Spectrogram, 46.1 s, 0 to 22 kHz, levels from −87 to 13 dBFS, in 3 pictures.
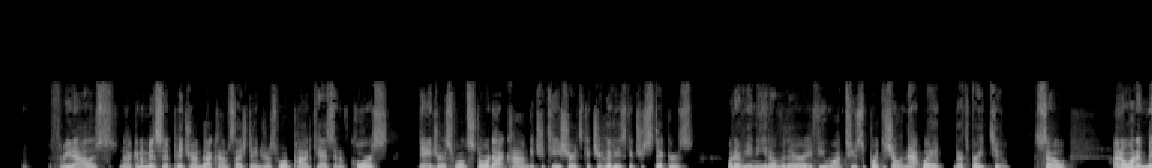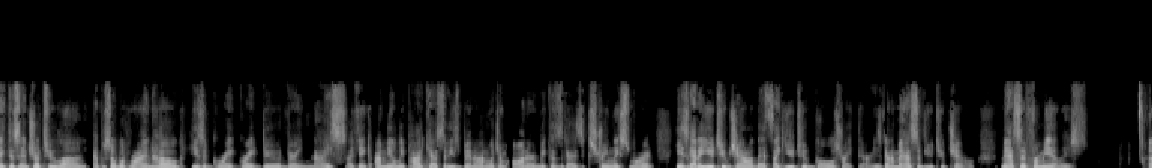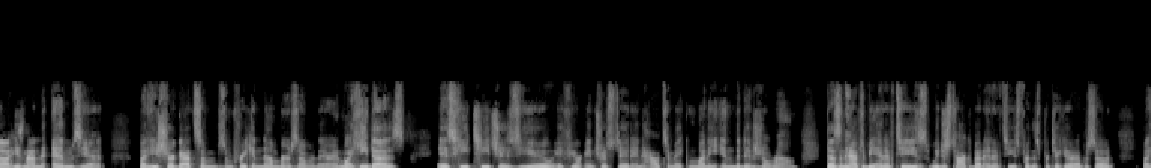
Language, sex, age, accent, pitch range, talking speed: English, male, 30-49, American, 110-130 Hz, 205 wpm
